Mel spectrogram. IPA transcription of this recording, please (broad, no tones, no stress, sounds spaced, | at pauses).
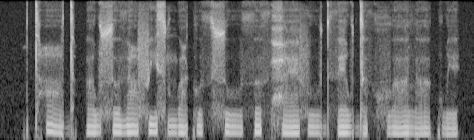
tʰ ɑ d | ʌ w s ʊ ð ɑ f i s ŋʷ ɑ k u θ s uː θ ʊ θ ħ æː f uː d θ ɛ w d ʌ θ xʷ ʌː l ʌː k w ɪ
